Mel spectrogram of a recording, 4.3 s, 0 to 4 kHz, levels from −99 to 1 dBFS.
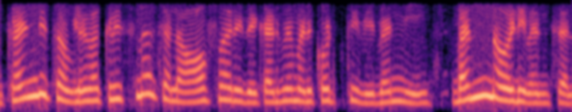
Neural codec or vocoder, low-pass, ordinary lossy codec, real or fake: none; 3.6 kHz; none; real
